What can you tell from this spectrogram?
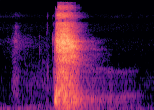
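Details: Single sharp, explosive sneeze with a hissing burst of air that quickly fades, during a short sneezing fit with sniffles and light coughing from a cold caught from a sibling.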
